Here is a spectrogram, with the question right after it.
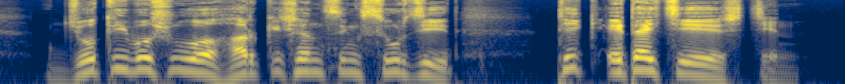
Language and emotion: Bengali, neutral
